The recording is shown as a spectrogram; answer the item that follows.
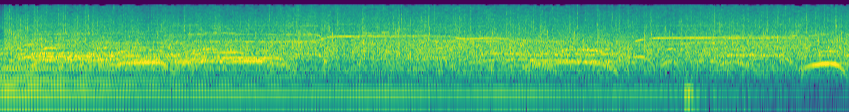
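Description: Concert audience applauding, with whoops and whistles rising over the clapping. The last piano chord is still sounding underneath and stops about seven seconds in.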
